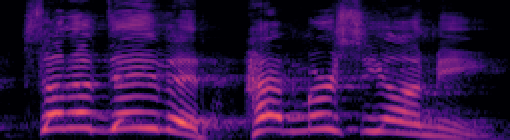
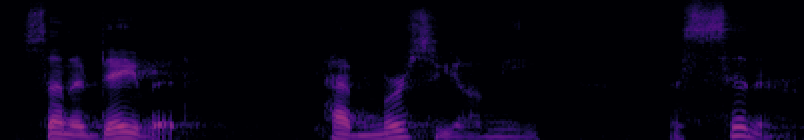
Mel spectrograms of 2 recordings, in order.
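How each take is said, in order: First: Much higher and louder, desperate shout; pleading cry at full voice; shouting even louder. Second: Lower, much softer humble plea; hushed, reverent prayer; quiet plea. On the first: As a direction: yell it over everyone hushing you. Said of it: "And all the more, he says". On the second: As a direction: say it softly, as a confession. Preacher re-reads the beggar's plea. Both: Retold or imitated.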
